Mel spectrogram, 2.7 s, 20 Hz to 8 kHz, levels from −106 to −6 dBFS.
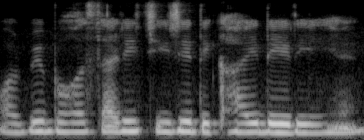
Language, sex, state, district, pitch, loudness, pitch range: Hindi, female, Bihar, Vaishali, 200 Hz, -34 LUFS, 190-210 Hz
